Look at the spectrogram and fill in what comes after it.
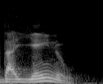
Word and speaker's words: Dayenu: So since it's pronounced Dayenu as a tzere, as if it would have two Yuds, so therefore the Rebbe says that fits the teaching of the Zevach, of the Mishnah Schlitz nonetheless.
